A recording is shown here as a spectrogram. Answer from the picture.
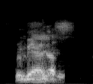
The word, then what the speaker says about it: Rubiales: I think it's Rubiales. – Okay. – Yeah, Rubiales.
